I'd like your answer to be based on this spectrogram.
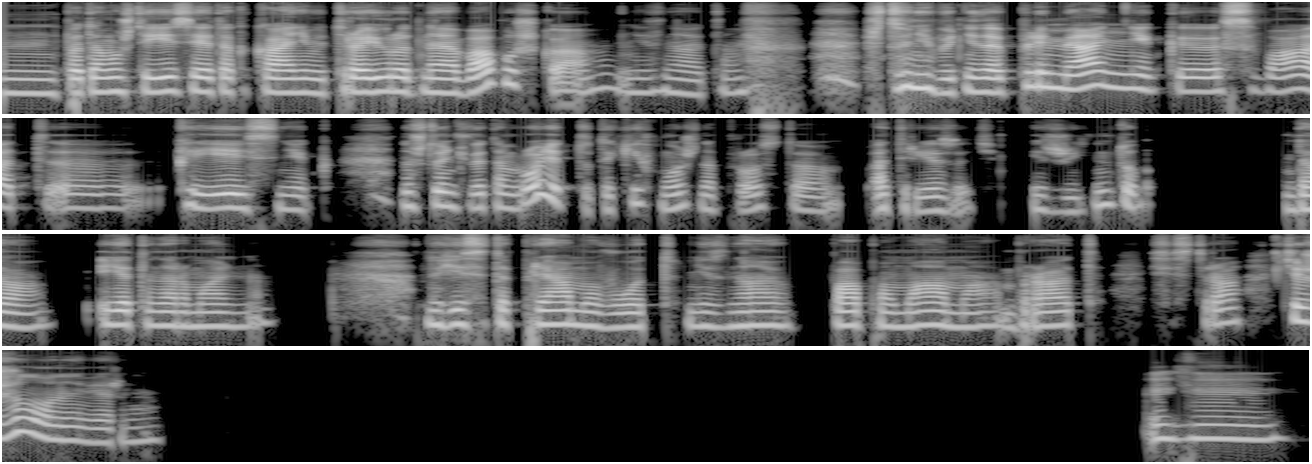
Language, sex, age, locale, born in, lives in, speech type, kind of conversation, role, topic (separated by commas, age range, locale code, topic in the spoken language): Russian, female, 30-34, ru-RU, Russia, Germany, conversation, unstructured, none, Что вас больше всего раздражает в людях?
